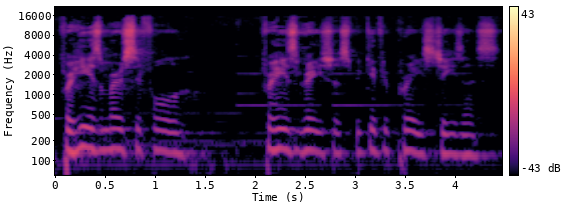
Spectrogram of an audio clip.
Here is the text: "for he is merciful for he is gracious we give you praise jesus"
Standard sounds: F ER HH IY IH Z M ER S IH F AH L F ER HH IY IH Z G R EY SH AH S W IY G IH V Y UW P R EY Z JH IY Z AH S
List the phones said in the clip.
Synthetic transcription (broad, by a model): F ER HH IY IH Z M ER S IH F AH L F ER HH IY IH Z G R EY SH AH S W IY G IH V Y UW P R EY Z JH IY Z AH S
